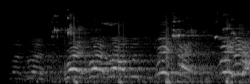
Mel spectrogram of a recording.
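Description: Basketball being dribbled on a hardwood court, a couple of sharp bounces, with voices calling out in the hall.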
